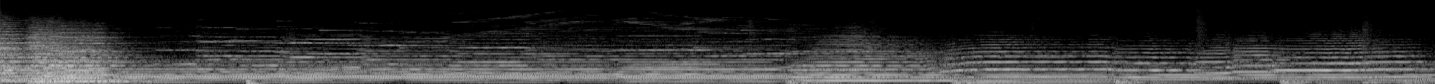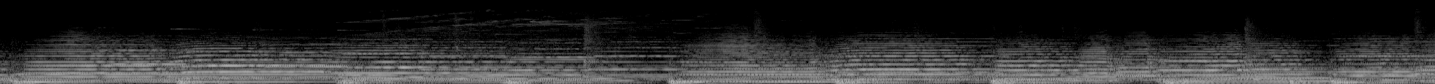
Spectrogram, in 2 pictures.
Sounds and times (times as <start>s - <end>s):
Music: 0.0s - 28.7s.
